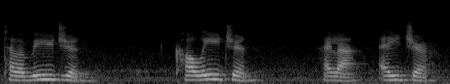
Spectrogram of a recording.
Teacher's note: đây là phụ âm kêu, voiced consonant, và âm này được tạo ra giữa phần mặt lưỡi trước và vỏ miệng, và là một âm sát. Khi mà các bạn phát âm thì các bạn sờ tay vào cổ của mình thì sẽ cảm nhận được độ rung của dây thanh âm.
